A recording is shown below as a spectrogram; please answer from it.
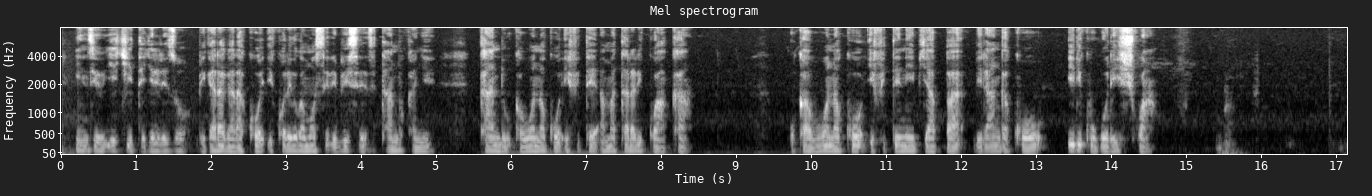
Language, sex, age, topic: Kinyarwanda, male, 18-24, finance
